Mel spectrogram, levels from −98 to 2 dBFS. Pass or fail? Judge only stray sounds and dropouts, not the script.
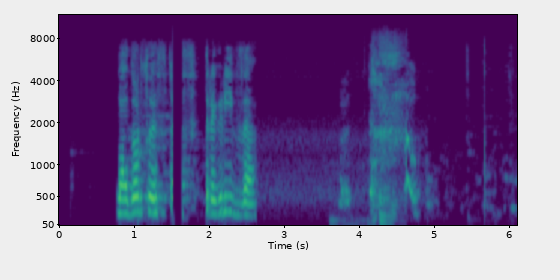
fail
